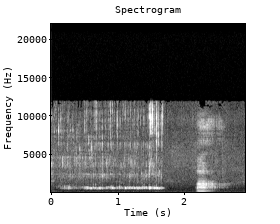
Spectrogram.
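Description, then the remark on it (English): Wine, a 2021 Primitivo Rosé, pours from a can into a crystal glass in a steady gurgling stream for under two seconds, then stops; a short burst of a voice follows. “A can of 2021 Primitivo Rosé. Nice. Cracked into a beautiful glass.”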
